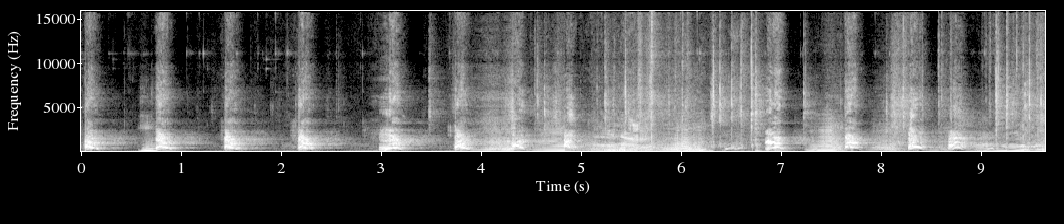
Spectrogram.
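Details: English Bull Terrier cross Staffy barking at a garden hose, loud deep barks repeated roughly every second at first, then a rough continuous growling and hissing spray noise with further scattered barks.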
